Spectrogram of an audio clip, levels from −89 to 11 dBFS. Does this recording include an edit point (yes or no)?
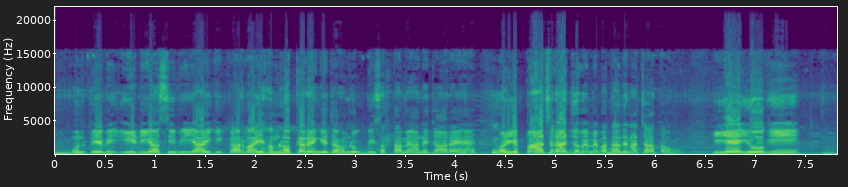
no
